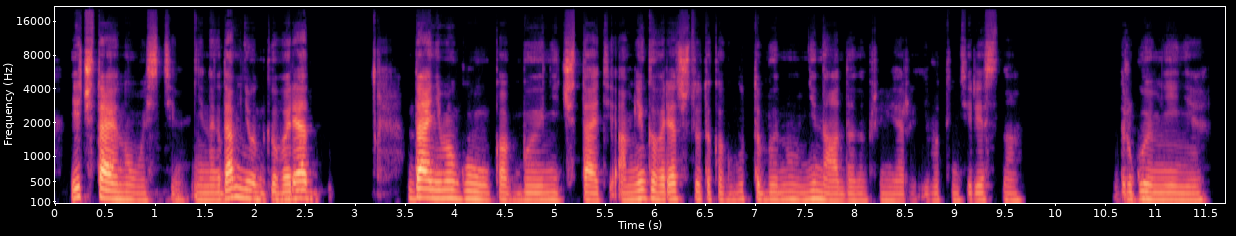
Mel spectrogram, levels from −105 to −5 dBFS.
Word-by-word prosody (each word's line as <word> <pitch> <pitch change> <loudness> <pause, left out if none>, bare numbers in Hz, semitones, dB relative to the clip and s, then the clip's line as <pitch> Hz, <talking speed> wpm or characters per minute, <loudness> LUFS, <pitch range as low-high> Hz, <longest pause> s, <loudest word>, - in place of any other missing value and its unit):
я 180 - +3
читаю 165 -6 +7
новости, 135 -2 -5
иногда 140 +4 +2
мне 180 -4 +1
вот 145 - -4
говорят 150 +4 +4 1.0
да, 180 +2 +9
не 170 -1 +3
могу 155 -4 +1
как 140 -1 -4
бы 140 +1 -4
не 140 0 -5
читать, 135 -1 -1
а - - -4
мне 150 +4 +1
говорят, 155 -2 +1
что 150 0 -4
это 145 0 -8
как 140 -1 -9
будто 145 +2 -8
бы, 145 +1 -5
ну, 145 0 -5
не 150 +3 -2
надо, 130 -3 -3
например, 130 0 -10
и 130 - -18
вот 135 +1 -12
интересно 135 0 -8 0.9
другое 145 0 -3
мнение. 140 -1 -4
140 Hz, 160 wpm, -28 LUFS, 135-150 Hz, 1.0 s, да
